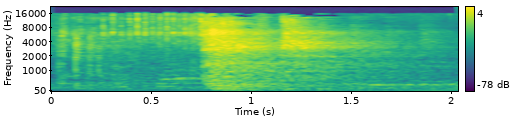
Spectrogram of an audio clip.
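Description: A sudden thud with a short rush of noise about three-quarters of a second in, as the roller blind's fabric drops down off the roller.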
